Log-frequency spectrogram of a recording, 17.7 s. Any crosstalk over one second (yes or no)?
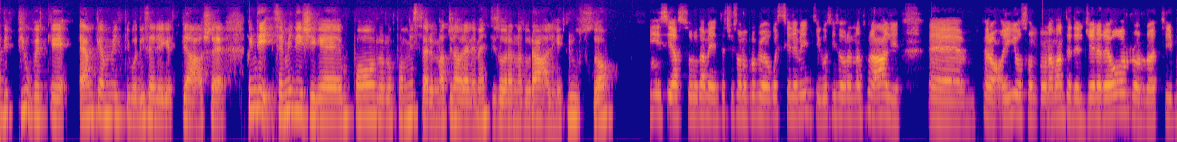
no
